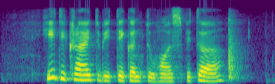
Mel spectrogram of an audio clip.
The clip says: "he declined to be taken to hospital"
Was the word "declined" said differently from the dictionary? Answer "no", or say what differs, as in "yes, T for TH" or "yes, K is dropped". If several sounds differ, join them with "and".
yes, N is dropped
